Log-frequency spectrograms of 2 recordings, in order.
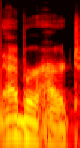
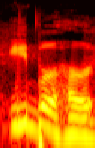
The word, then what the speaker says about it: Eberhart: Aiden Eberhart, we always got down though. Not Not Yeah, we called him Eberart for like a year and a half, right?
